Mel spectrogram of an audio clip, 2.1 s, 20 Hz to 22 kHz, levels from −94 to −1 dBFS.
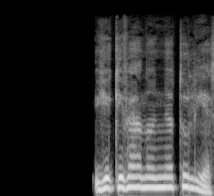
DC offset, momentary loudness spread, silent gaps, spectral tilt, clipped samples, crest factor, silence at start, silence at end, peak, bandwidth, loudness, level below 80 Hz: under 0.1%; 4 LU; none; -7 dB/octave; under 0.1%; 12 dB; 0.95 s; 0 s; -6 dBFS; 11.5 kHz; -16 LUFS; -56 dBFS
